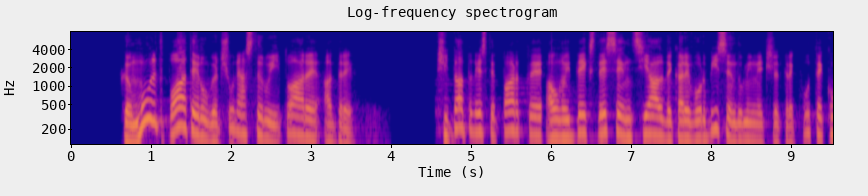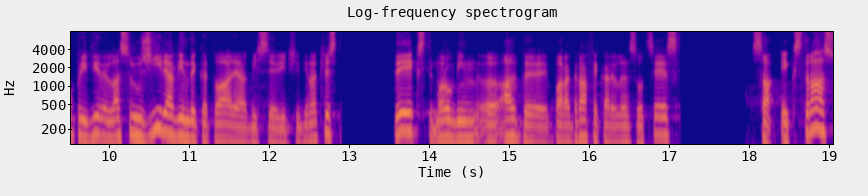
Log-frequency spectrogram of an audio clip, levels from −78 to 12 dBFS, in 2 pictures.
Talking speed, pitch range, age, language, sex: 125 wpm, 115-165 Hz, 40-59, Romanian, male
